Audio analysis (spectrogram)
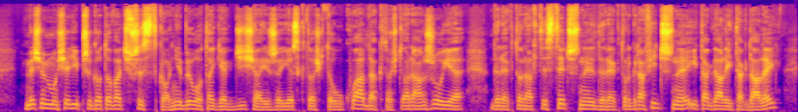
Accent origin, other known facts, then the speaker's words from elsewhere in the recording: Rzeszów, Subcarpathian Voivodeship, Poland; born there; urodziłem się na Staromieściu praktycznie, więc 62 lata temu, więc Rzeszów.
